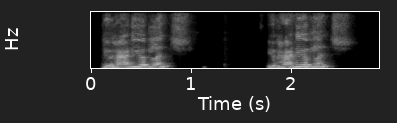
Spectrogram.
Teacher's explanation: the form of the sentence is like a simple sentence. But the way I'm using the intonation pattern is just like a question or an interrogative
